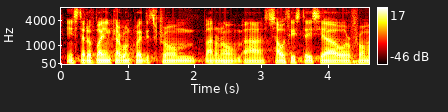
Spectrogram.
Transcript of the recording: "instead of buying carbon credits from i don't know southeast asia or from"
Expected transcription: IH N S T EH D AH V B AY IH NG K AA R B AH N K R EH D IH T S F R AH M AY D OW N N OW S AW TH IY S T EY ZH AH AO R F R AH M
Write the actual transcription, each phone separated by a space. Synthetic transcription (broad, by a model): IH N S T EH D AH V B AY IH NG K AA R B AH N K R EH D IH T S F R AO M AY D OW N N OW S AW TH IY S T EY S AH AO R F R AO M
